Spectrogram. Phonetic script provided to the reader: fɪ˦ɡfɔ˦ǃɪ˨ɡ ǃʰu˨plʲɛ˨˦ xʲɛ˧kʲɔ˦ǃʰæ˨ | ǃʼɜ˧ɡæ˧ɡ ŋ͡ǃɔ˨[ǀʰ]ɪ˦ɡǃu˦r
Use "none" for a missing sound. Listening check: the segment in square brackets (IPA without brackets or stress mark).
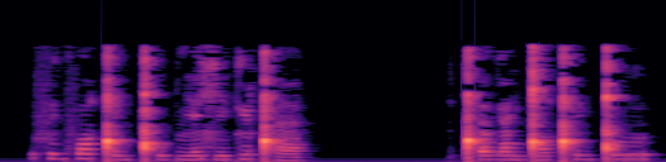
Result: ǃʰ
